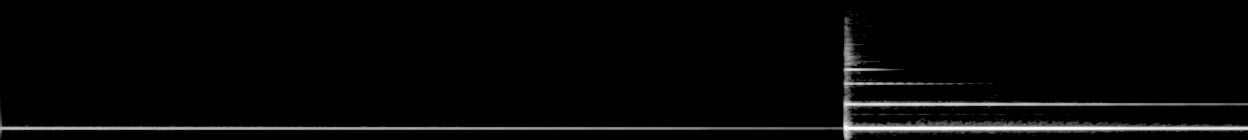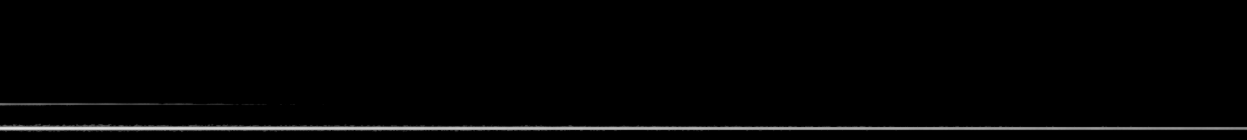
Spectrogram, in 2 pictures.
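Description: A singing bowl's ringing tone fades almost to silence, then the bowl is struck once about ten and a half seconds in. It rings with a steady low tone and a few fainter higher overtones; the overtones die out within a few seconds while the low tone slowly fades.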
